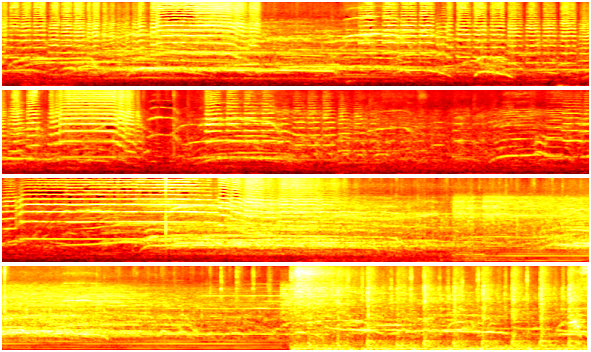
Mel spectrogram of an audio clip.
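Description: Live trumpet playing a solo intro melody over crowd noise, with low held notes joining later. Near the end a hardcore punk band crashes in loudly with distorted guitars and drums.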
